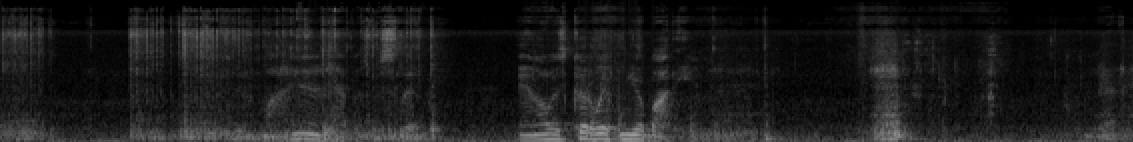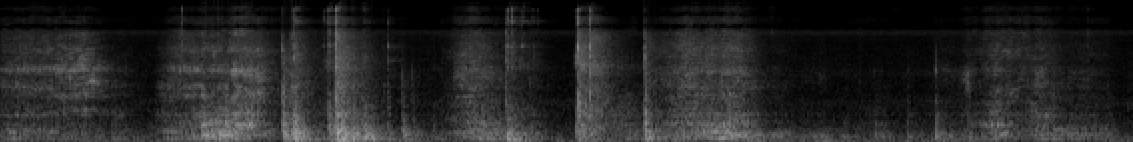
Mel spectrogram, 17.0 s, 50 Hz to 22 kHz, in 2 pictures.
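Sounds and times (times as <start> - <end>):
knife scraping screen frame: 6.4 - 7.5, 8.3 - 10.7, 13.4 - 14.4, 15.5 - 16.9.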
